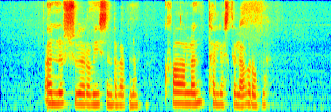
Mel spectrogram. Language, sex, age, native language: Icelandic, female, 20-29, Icelandic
